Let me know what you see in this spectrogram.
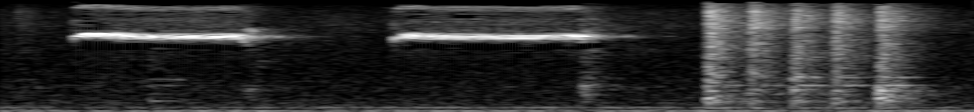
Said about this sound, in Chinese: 但是当你听到我敲两个噪音的时候。哔哔，所有人叫一二三四五一起结束。好，我的噪音长这样。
